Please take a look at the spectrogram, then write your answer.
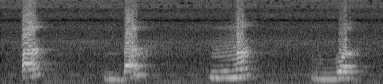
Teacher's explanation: The 2 lips come together to block the flow of air through the mouth, and such a sound is known as a bilabial. You know that labium refers to lip and bi means 2, so both the lips are the articulators.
